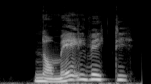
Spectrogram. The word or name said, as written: normalvægtig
